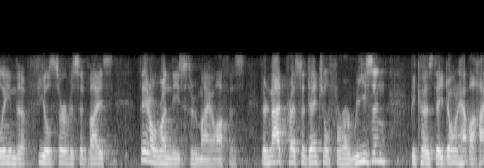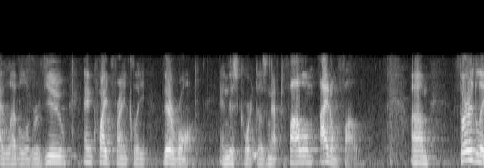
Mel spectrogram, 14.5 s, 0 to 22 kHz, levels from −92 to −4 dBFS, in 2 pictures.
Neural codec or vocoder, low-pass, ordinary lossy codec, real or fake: none; 5.4 kHz; Opus, 24 kbps; real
